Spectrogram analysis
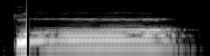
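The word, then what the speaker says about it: ط: And remember point about To. To have two qualities. Also class letter and also have full mouth. Okay? Only To. They are pronounced when the tip or the edge of the tongue meets the roots of the two front teeth.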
